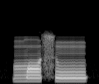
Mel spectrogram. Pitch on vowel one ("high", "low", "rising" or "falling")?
high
